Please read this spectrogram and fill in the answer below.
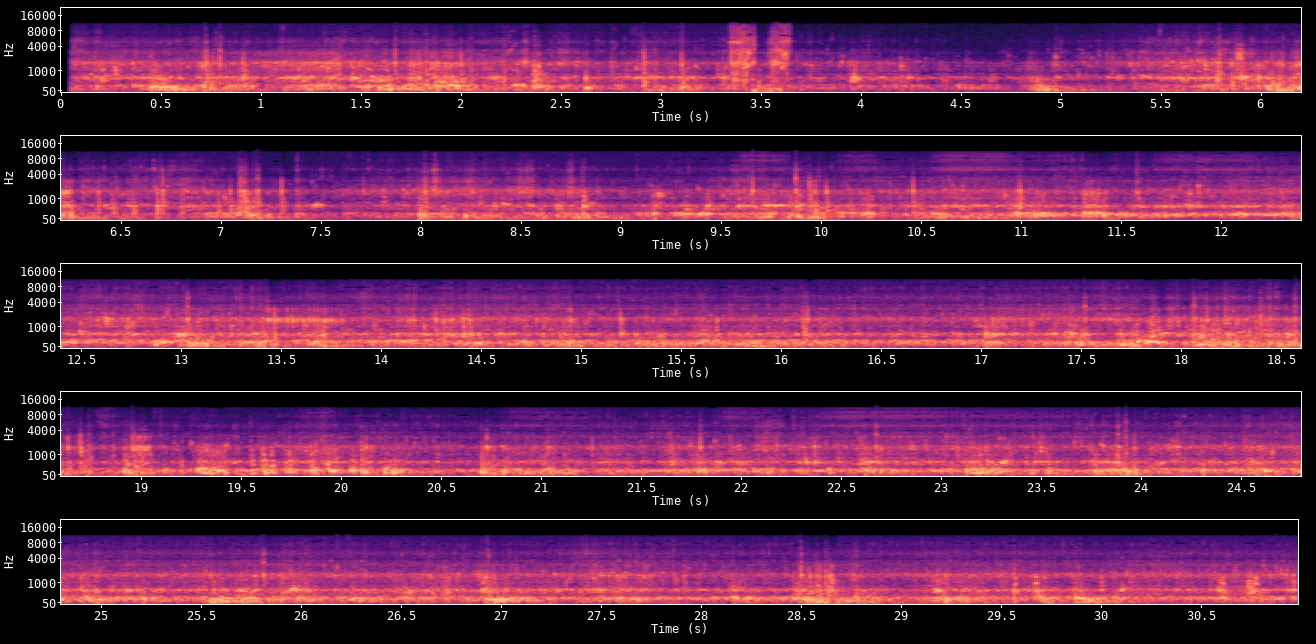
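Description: Water rushing and splashing along the hull of an RS Aero sailing dinghy under way, with wind buffeting the deck-mounted microphone. One sharp knock sounds a few seconds in.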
